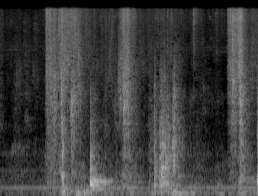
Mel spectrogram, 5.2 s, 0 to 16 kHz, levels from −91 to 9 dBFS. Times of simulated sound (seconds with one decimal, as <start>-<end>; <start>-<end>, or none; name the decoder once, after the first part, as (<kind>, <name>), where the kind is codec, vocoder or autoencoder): 4.3-4.8 (codec, SNAC)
